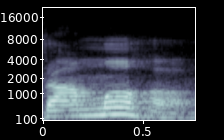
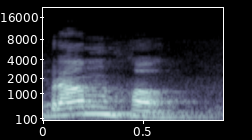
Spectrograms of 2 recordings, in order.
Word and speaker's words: ব্রাহ্ম: তাহলে কি মনে রাখবে, যদি মফলা হয়ের সঙ্গে যুক্ত থাকে, হ দিয়ে মফলা যুক্ত বর্ণগুলো উচ্চারণ সবসময় কিভাবে করবে, মটা আগে রেখে উচ্চারণ করবে।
